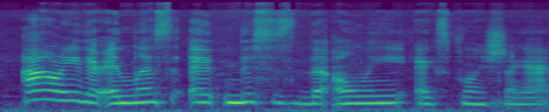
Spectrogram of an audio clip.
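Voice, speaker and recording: In a Texan accent, a woman talks at a fairly quick pace and a fairly high pitch with ordinary pitch variation. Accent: Texan twang. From Texas. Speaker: wig shop host. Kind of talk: casual livestream chat.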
